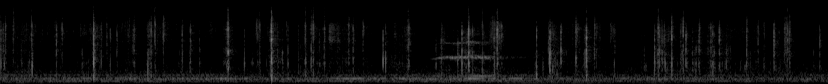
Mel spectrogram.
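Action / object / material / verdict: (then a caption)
shake / thin plastic bag of cotton pads / plastic / none. Fingers squeeze and crinkle a small, thin plastic bag full of cotton rounds close to the mic, producing dense, crisp, bright crackles with sharp snaps scattered throughout. Around the middle, a brief squeaky tone rises above the rustling before the crinkling continues steadily to the end.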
